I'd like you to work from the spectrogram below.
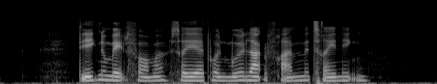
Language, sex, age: Danish, female, 67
